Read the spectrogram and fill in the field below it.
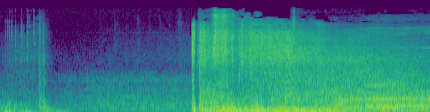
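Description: Warship guns firing high-explosive shells in World of Warships Legends, heard as a sharp boom that opens into a loud, sustained rumbling roar lasting several seconds, after a fainter earlier thud.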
